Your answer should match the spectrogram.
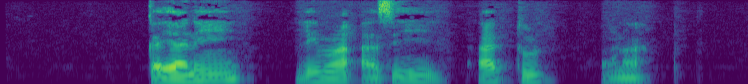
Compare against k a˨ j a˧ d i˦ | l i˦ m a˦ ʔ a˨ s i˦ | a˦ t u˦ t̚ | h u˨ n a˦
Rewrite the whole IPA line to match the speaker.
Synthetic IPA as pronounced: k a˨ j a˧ n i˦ | l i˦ m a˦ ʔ a˨ s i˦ | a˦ t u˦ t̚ | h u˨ n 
